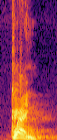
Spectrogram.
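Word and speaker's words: climb: Silent हो जाएगा। इसको पढ़ेंगे क्लाइम।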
